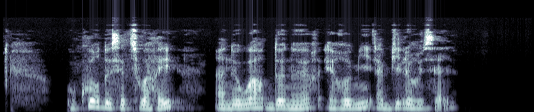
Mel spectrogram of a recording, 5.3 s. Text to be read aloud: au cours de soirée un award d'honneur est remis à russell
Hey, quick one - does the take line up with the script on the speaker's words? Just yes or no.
no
